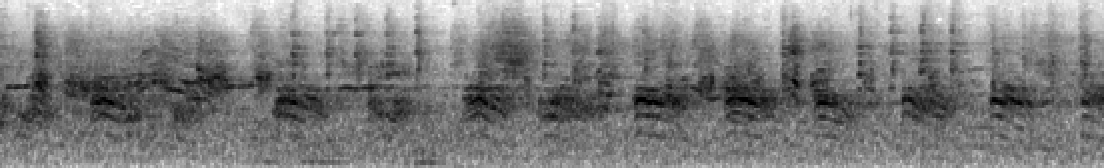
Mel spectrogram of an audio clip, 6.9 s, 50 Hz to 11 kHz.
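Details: Black-crowned night heron (Nycticorax nycticorax) chicks at a cormorant and heron colony on a bird island where Yokojukken Shinsui Park meets Sendaiborigawa Park, 1 June 2023: a steady chorus of harsh, raspy, overlapping calls, about two per second.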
